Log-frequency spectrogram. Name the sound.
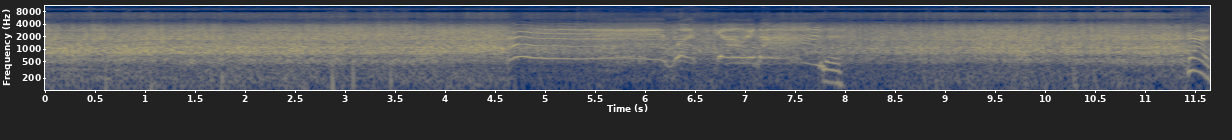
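gunfire from robots in War Robots video game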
